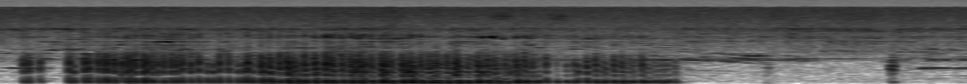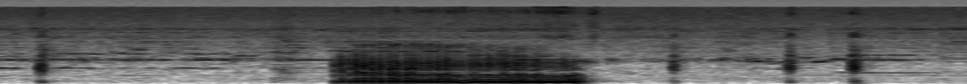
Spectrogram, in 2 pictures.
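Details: Two separate low, throaty growls from a dog, the first about three seconds long and the second shorter, separated by a quiet gap with scattered light clicks and taps.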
